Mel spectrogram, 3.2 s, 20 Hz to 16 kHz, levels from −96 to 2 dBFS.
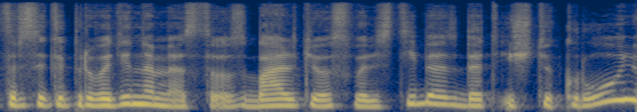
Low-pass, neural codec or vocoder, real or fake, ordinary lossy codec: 14.4 kHz; autoencoder, 48 kHz, 32 numbers a frame, DAC-VAE, trained on Japanese speech; fake; AAC, 96 kbps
